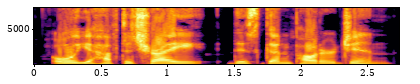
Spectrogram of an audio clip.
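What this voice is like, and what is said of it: Put-on Irish accent. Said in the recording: “let me get my Irish accent in check ... That's my Irish accent.”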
